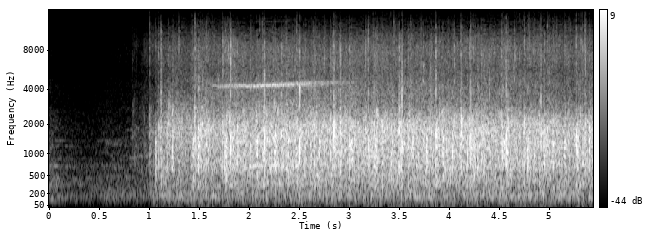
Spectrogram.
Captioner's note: applause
